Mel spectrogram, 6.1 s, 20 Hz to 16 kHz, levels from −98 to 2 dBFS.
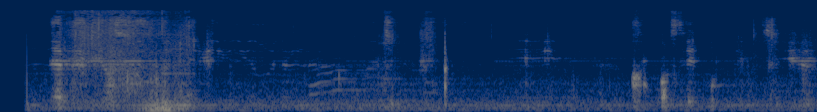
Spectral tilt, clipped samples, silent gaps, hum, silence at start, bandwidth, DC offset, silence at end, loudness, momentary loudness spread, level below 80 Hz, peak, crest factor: -4 dB/octave; under 0.1%; none; none; 0.2 s; 11.5 kHz; under 0.1%; 0 s; -55 LUFS; 17 LU; -74 dBFS; -34 dBFS; 24 dB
